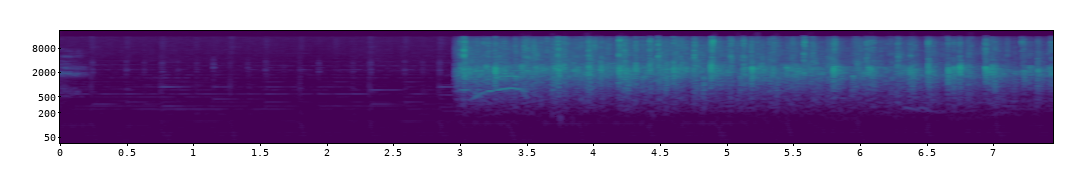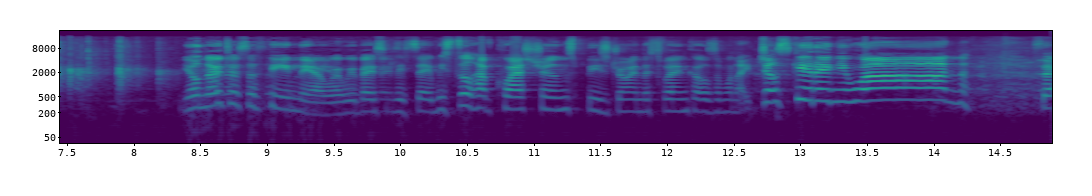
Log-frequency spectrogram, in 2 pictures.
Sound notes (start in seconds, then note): 2.9 applause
